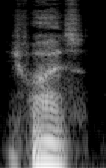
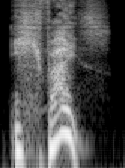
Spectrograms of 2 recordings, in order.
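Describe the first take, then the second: First: Said in the usual way. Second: High-pitched, angry retort; exasperated outburst without full shouting; irate cry. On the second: A narrator's reading. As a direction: cut him off indignantly, pitch jumping up. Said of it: "rief sie erbost".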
